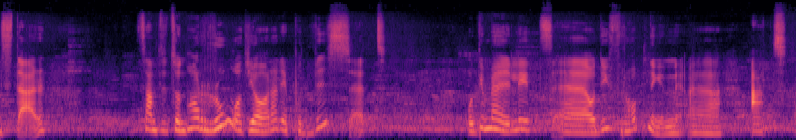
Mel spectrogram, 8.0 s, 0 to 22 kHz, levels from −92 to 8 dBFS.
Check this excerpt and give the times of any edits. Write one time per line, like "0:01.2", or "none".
0:01.9
0:02.4
0:03.1
0:04.8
